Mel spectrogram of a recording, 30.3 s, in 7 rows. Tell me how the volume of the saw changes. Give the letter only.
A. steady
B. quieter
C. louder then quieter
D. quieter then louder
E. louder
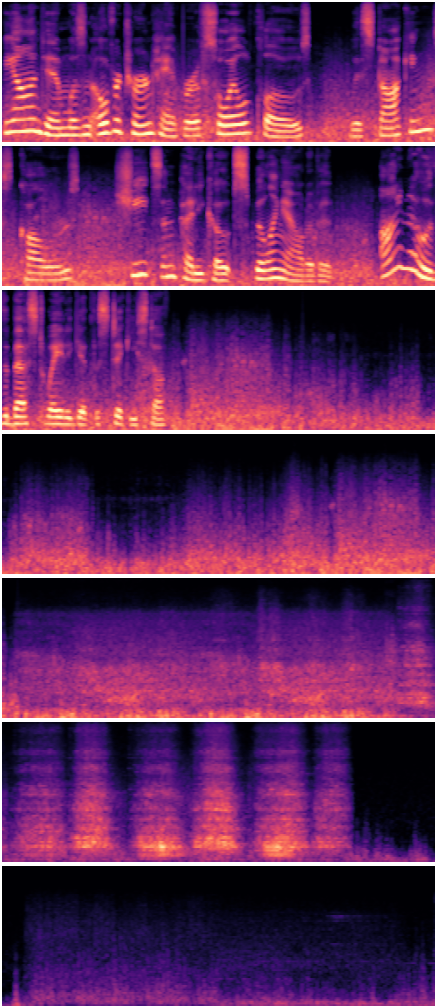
E.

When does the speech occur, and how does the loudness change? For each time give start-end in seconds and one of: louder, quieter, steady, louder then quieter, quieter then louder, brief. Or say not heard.
0.0-10.3 steady.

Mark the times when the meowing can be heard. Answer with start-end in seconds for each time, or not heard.
not heard.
